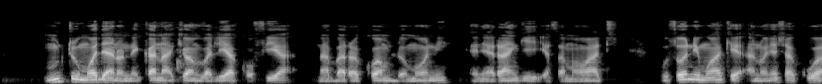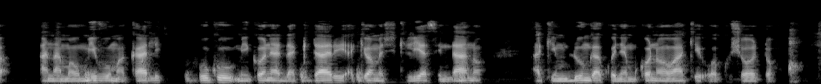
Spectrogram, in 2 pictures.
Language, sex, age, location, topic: Swahili, male, 18-24, Kisumu, health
